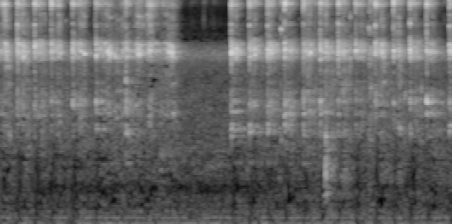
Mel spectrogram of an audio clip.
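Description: A utensil whisking an egg-and-milk batter in a ceramic bowl, clinking rapidly against the bowl about five times a second, with a brief pause about two seconds in.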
